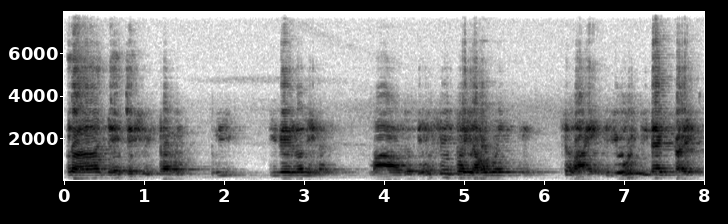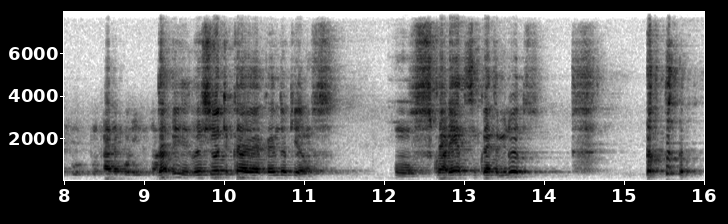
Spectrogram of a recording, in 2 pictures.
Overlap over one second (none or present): none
